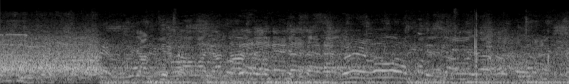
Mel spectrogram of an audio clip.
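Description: A young man laughs and chats nearby.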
